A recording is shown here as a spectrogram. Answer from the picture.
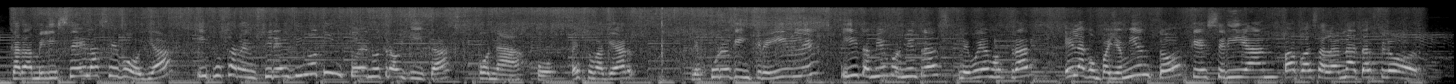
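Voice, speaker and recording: Over clear music in the background, a woman speaks at an extremely high pitch. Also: moderate pace. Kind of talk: casual cooking show chat. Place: kitchen.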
